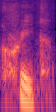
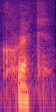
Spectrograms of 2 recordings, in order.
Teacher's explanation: You go from E to I, as in we have the word creek, but it's often pronounced crick. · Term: sound change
